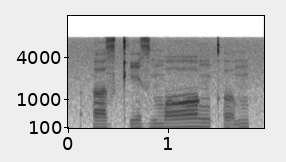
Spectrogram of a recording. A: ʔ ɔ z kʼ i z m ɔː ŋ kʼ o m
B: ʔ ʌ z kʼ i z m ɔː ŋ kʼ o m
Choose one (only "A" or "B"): B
